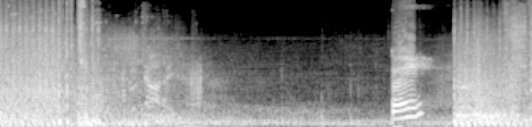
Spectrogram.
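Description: Gunfire from the Call of Duty: Modern Warfare video game. Loud, rapid automatic bursts ring out near at the start, fade out, and return after a brief shout near the end.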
